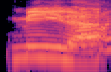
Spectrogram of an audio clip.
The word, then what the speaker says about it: Mena: board Camp Mine and it's Mena I think is how you say it Mina Mina yes Mina and uh it's kind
